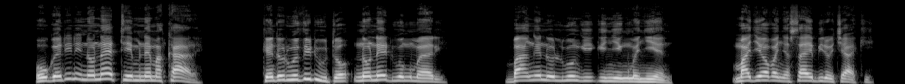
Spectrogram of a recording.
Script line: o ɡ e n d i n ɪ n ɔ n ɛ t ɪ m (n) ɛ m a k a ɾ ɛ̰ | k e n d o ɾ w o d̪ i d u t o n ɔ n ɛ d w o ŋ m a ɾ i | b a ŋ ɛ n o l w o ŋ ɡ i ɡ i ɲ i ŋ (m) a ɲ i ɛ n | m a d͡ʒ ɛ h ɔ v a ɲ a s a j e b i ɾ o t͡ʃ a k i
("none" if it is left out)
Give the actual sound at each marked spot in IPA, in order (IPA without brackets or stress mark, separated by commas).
n, m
